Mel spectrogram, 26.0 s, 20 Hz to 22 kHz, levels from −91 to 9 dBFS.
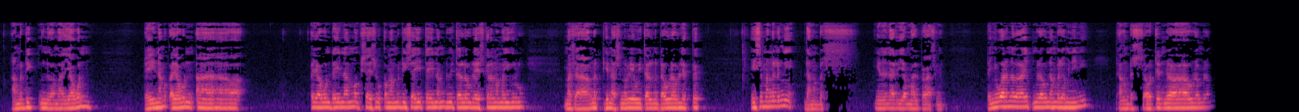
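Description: From the start of the speech to its end, the audio shows plainly audible damage, likely from MP3 compression. Nothing is present above 10.6 kHz, where the encoder has cut the treble, and the sound has a watery, swirly quality as weak frequency components drop in and out between frames. S sounds chirp metallically and onsets smear. The degree of damage points to a low bitrate, around 40 kbps. The damage continues through the closing fade-out, which begins at about 23.5 s and ends at 24.35 s.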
